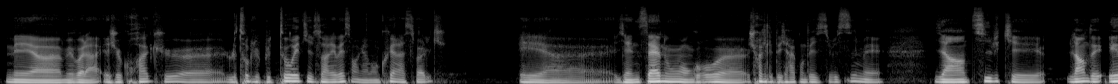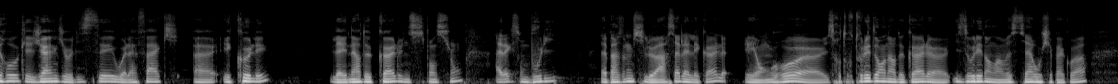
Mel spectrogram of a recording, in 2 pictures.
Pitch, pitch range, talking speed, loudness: 115 Hz, 105-130 Hz, 300 wpm, -23 LUFS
